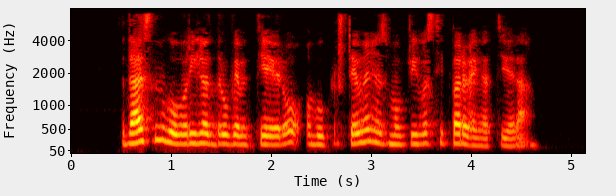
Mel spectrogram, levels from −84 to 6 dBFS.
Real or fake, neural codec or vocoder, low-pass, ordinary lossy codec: fake; codec, 16 kHz in and 24 kHz out, 0.8 kbps, FocalCodec, streaming, 65536 codes; 7.2 kHz; MP3, 32 kbps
